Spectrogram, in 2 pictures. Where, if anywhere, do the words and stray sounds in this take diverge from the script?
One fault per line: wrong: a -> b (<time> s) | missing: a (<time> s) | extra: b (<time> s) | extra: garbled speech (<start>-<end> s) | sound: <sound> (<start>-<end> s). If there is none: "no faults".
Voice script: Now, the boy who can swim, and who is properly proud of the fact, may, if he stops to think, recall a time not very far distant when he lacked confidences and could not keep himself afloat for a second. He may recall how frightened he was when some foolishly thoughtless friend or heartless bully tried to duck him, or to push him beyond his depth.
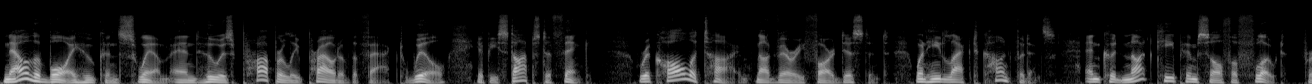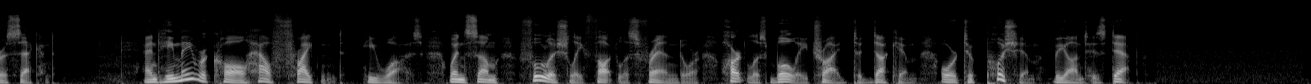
wrong: may -> will (4.1 s)
wrong: confidences -> confidence (9.8 s)
extra: And (14.5 s)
